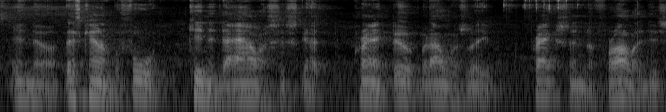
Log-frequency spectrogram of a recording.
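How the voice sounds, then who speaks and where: Someone with a Mississippi accent speaks at a moderate pace. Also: man. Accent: Southern US (Mississippi). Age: 80s+. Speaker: retired nephrologist. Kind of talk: interview answer.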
